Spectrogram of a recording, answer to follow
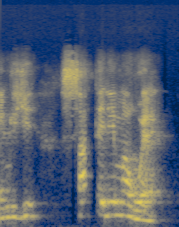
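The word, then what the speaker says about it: Ingrid Sateré Mawé: e uma honra recebê-la aqui, que é a Ingrid Sateremaué. É isso, né, Ingrid?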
